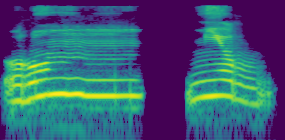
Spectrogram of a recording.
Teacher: This idgham is without gunna, so you are not keeping the sound in your nose at all. But consider as noon is not there at all.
